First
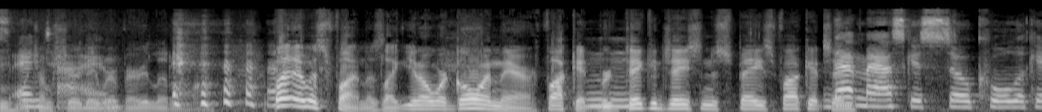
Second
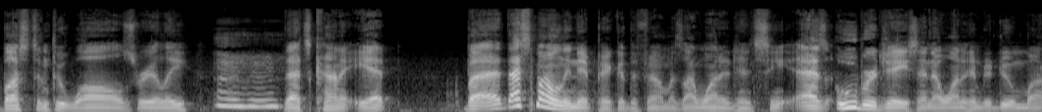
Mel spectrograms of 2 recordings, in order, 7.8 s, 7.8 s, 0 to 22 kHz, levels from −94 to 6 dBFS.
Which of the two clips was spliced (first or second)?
first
